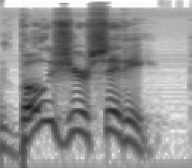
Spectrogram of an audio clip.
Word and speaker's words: Bossier City: Lex in Bossier City. Is that how you say it? – That is. – You've always corrected me on that one.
